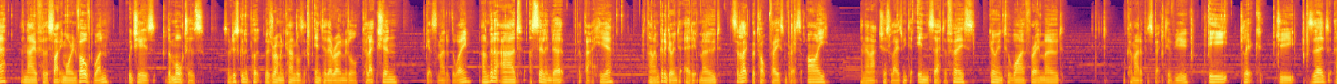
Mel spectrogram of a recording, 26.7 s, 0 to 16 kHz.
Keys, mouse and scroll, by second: 0.6 click, 3.3 middle click, 4.2 KP_1, 4.9 click, 6.2 m, 7.6 click, 8.0 KP_Enter, 9.2 scroll up 1, 9.5 shift+a, 11.4 g, 12.4 click, 12.9 Tab, 13.3 middle click, 14.5 Tab, 15.8 i, 18.0 click, 19.6 z, 20.1 click, 22.0 KP_5, 22.8-23.1 scroll down 1, 23.2 shift+middle click, 24.1 e, 24.4 click, 25.5 g, 26.1 z.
